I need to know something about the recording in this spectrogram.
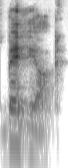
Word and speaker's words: Beherit: I keep pronouncing the T and H. It's Beherit. You don't pronounce that.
